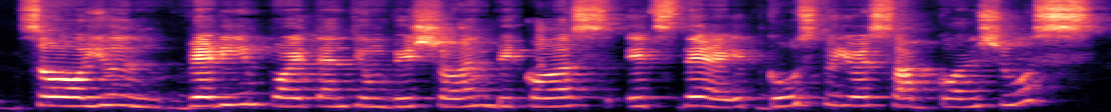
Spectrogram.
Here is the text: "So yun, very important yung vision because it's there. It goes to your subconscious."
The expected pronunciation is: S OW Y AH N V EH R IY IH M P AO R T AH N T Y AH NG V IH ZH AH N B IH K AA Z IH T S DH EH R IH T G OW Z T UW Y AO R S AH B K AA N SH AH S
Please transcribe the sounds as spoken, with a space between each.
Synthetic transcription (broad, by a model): S OW Y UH N V EH R IY IH M P AO R T AH N T Y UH NG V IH SH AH N B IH K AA S IH T S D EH R IH T G OW S T UW Y AO R S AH B K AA N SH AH S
